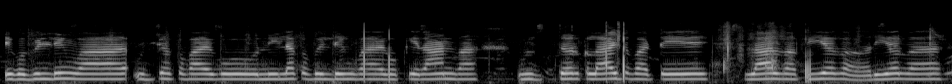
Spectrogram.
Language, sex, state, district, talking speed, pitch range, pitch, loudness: Bhojpuri, male, Uttar Pradesh, Deoria, 150 wpm, 240-255 Hz, 245 Hz, -25 LUFS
